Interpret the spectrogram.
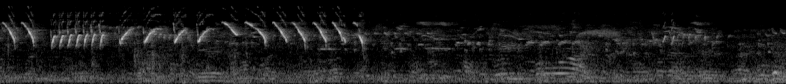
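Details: Clear yellow Norwich canary singing: a rapid series of high, sweeping whistled notes and trills lasting under four seconds, followed by a soft, noisy background with faint low murmurs.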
